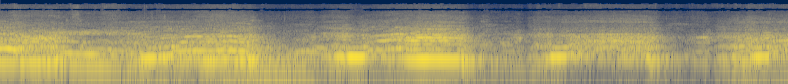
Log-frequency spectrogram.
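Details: Giant cow unloaded from a truck at Bintang Tani Farm, lowing loudly in a series of deep, wavering moos, several overlapping and rising then falling, with faint voices behind.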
